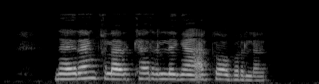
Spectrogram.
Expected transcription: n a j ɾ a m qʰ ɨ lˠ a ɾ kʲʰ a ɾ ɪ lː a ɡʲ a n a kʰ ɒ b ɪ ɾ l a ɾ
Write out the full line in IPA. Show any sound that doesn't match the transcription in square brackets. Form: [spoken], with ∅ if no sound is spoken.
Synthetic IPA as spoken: n a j ɾ a [ŋ] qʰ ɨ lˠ a ɾ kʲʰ a ɾ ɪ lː a ɡʲ a n a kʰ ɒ b ɪ ɾ l a ɾ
